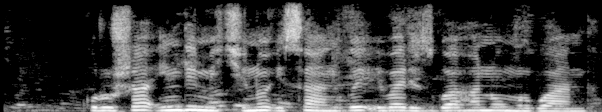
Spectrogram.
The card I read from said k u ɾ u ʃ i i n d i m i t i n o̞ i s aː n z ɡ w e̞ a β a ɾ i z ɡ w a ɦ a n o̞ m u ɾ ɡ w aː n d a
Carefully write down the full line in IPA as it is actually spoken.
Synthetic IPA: k u ɾ u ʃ a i n d i m i c i n o̞ i s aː n z ɡ w e̞ i β a ɾ i z ɡ w a ɦ a n o̞ m u ɾ ɡ w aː n d a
